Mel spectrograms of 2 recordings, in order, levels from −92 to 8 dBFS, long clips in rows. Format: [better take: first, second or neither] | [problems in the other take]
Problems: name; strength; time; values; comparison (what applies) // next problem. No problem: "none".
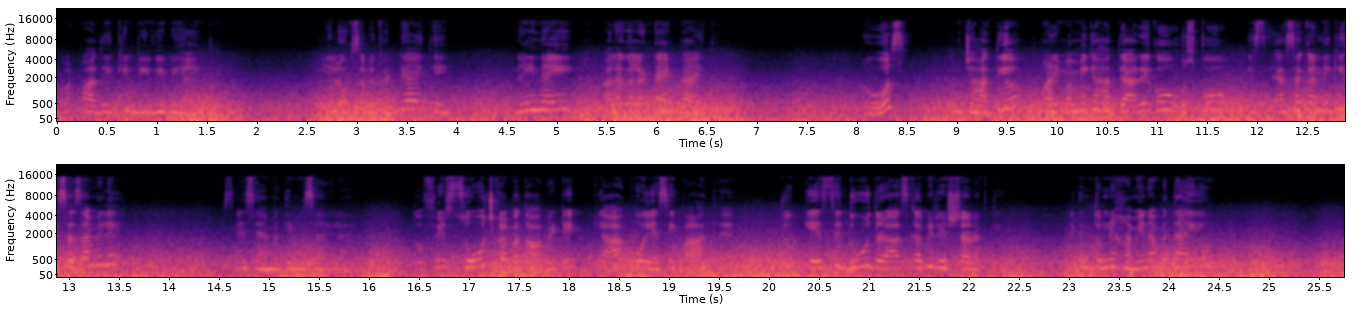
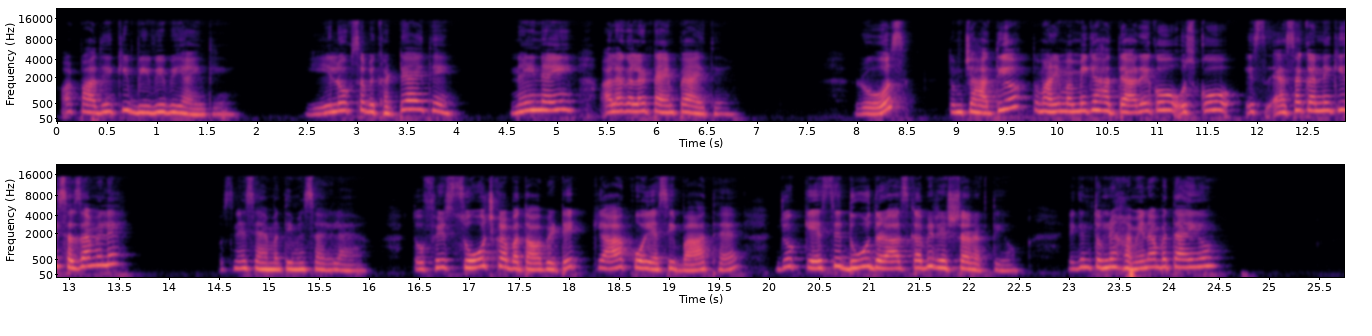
second | wind noise on the microphone; heavy; 3 dB below the speech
